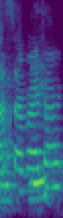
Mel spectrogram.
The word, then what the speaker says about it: Gastarbeiter: context of Turkish-German authors or authors writing in Gastarbeiter experience. Did I say it correctly? Gastarbeiter, yeah.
